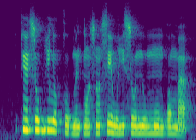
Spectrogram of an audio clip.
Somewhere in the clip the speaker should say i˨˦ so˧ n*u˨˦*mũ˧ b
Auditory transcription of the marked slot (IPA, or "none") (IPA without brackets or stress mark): u˧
